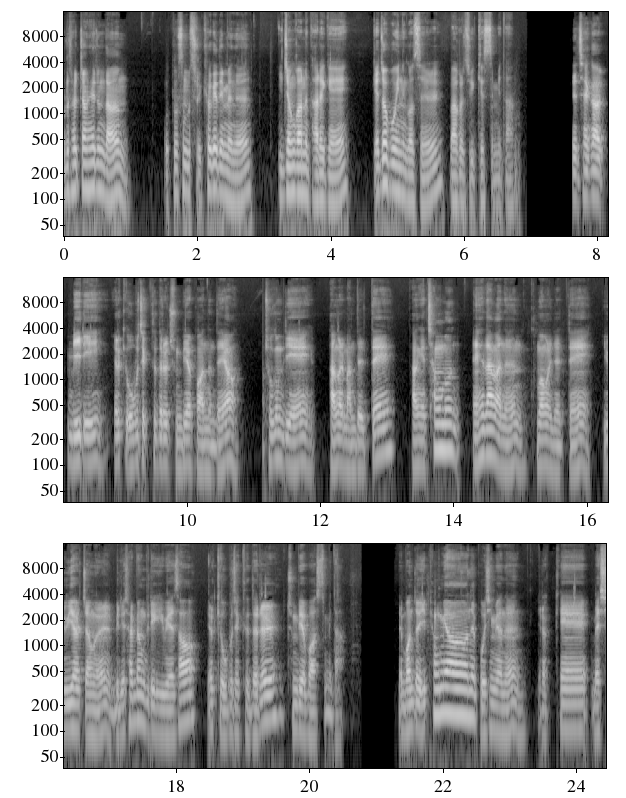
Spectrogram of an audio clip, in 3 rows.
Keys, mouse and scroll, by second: 5.9-6.6 right drag, 20.8 shift+middle click, 20.8 click, 20.8-21.4 scroll up 2, 21.7 x, 22.1 shift+a, 24.1 s.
